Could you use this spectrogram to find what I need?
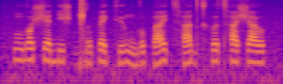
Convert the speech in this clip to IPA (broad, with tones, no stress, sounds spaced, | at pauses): ŋ ɡ ɔ˥ ʃ ɛ˥ d ɾʲ e˧˥˧ ʃ ɡ͡ǁ ɤ˥ p ɛ˥ kʲ o˧˥˧ ŋ ɡ o˧˥˧ p a˧˥˧ e̯ t͡sʰ a˧˥˧ d kʰ ɤ˥ tʰ a˥ ʃ a˥ o̯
